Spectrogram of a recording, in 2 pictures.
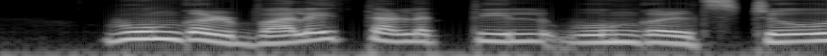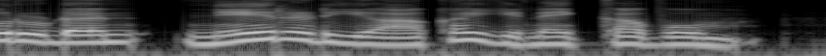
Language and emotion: Tamil, neutral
